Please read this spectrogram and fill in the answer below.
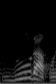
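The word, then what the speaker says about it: ν: 자, 그럼 에너지 E는 플랑크 상수 H 곱하기 진동수를 갖다가 V 비슷하게 쓰고 누라고 읽어줘요. 누, 진동수 누입니다.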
